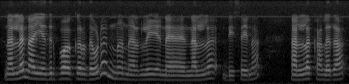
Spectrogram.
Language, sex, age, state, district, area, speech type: Tamil, female, 60+, Tamil Nadu, Dharmapuri, rural, spontaneous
